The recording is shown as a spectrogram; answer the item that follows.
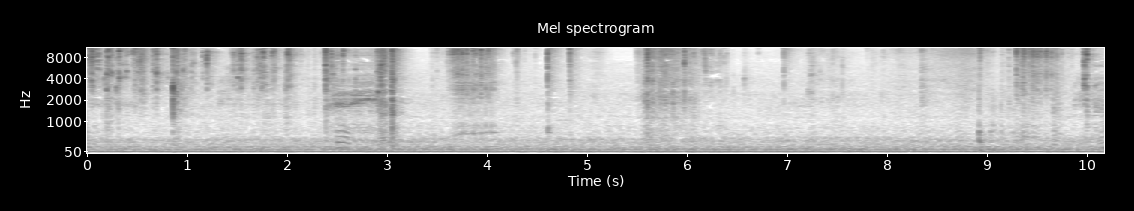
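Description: Plastic handling clicks and crinkles from a pill blister pack and a large plastic water bottle, with drinking from the bottle to swallow tablets. A steady low hum runs underneath throughout.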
